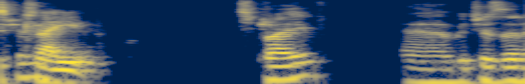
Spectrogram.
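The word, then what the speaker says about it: Straive: So quick introduction again uh Anand is uh head of innovation at stray strafe is that right pronunciation strive strive uh which is an enterprise AI u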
